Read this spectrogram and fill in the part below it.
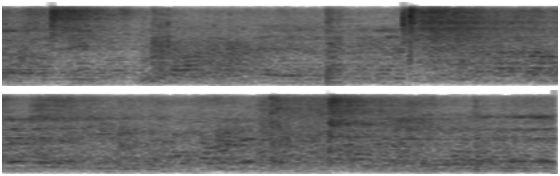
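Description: A ball clacks sharply against the plastic players and walls of a foosball table.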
